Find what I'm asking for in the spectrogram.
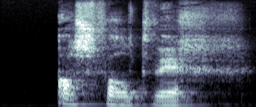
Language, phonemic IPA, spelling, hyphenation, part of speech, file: Dutch, /ˈɑs.fɑltˌʋɛx/, asfaltweg, as‧falt‧weg, noun, Nl-asfaltweg.ogg
- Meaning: an asphalt road, a tarmac road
